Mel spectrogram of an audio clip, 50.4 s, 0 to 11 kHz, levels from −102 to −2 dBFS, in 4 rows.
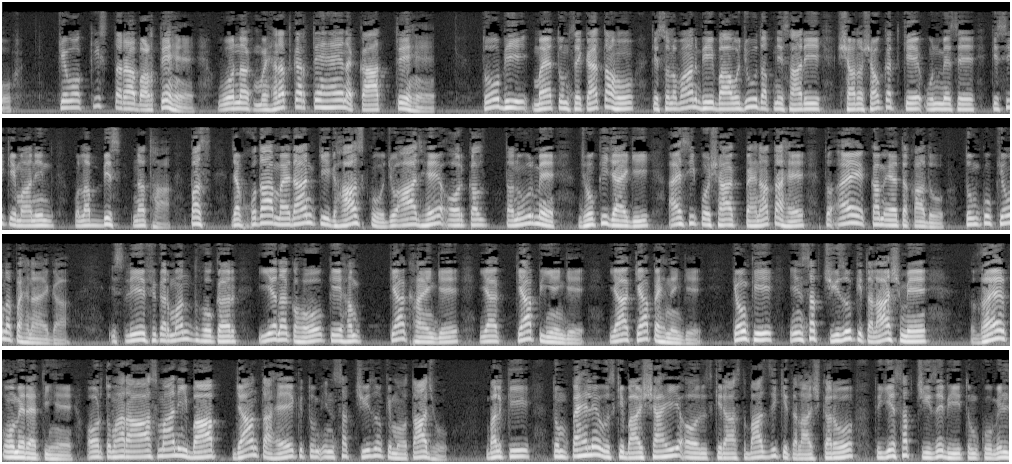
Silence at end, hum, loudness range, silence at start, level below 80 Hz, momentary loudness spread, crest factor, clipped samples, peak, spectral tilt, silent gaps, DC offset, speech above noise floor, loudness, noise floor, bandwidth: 0 s; none; 4 LU; 0 s; -54 dBFS; 9 LU; 16 dB; under 0.1%; -4 dBFS; -7.5 dB/octave; none; under 0.1%; 33 dB; -20 LUFS; -51 dBFS; 8.4 kHz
